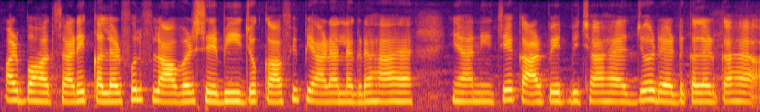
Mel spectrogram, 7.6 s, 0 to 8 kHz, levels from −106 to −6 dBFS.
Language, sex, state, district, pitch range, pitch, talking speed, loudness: Hindi, female, Bihar, Araria, 195-205 Hz, 200 Hz, 205 wpm, -16 LUFS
